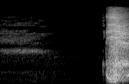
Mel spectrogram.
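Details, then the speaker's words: Girl sneezing at home after burning sage earlier, sneezing into her hands: faint background sound, a pause, then a sudden loud burst of air, cut off at the end. "oh excuse me and I sneezed into my hands whoops luckily I'm at home"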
